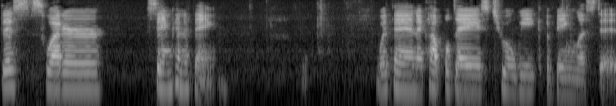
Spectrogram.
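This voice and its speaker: Her medium pitch shows ordinary variation as this woman speaks. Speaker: online reseller and thrift vlogger. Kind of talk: casual tutorial-style vlog.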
